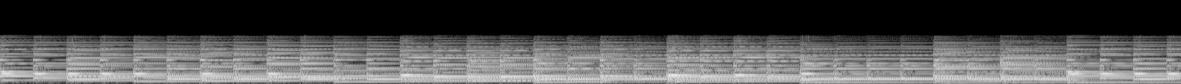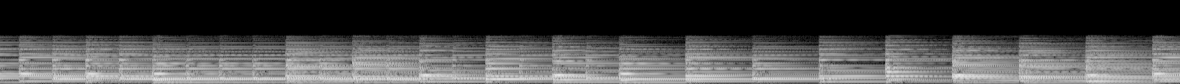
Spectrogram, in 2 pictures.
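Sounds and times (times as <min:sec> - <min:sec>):
keyboard playing in G: 0:00.0 - 0:23.6.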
